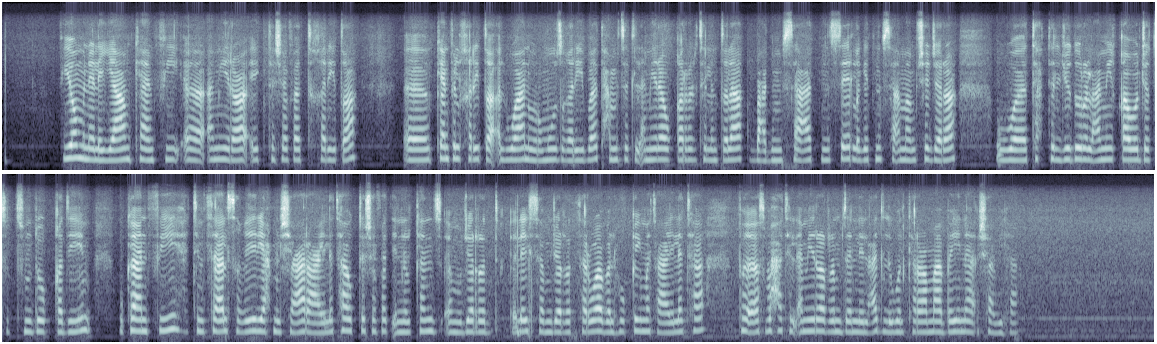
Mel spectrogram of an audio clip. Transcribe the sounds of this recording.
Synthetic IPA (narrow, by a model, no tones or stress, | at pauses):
fijoːmːɪnɪlʔajːaːmkʰaːnfiʔamiːɾaʔɪkt̪aʃafat̪xɑɾiːt̪ˤɑ | kaːnfilxɑɾiːt̪ˤɑʔa̰lwaːnwɪɾˤʊmuːzɣaɾiːbat̪ħamːasat̪ɪlʔamiːɾɑwqɑrˤːɑɾˤɑt̪ɪlʔɪnt̪ˤɨlɑːqbaʕd̪ɪsaːʕat̪nɪsːeːɾlaɡat̪nafshaʔamaːmʃad͡ʒɑɾˤɑwɪt̪aħt̪ɪld͡ʒʊðuːɾɪlʕamiːqɑwad͡ʒad̪sˤʊnd̪uːq̚qad̪iːm | wɪkaːnfiːht̪ɪmθaːlsˤɑɣiːɾjaħmɪlʃɪʕɑːɾˤʕaːʔɪlat̪hawɪk̚t̪aʃafat̪ʔɪnːʊlkanzmʊd͡ʒɑrˤːɑd̪lejsamʊd͡ʒɑrˤːɑd̪θɑɾˤwabalɦuːqiːmat̪ʕaːʔɪlat̪ha | faʔɑsˤbɑħat̪ɪlʔamiːɾarˤːɑmzanlɪlʕad̪lwɪlkɑɾˤɑːmabeːnʃaʕbɪha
